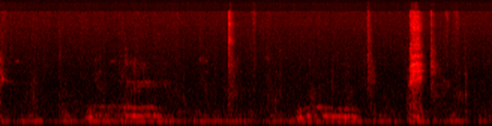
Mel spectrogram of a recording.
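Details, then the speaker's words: Two soft, droning snores about three seconds apart from a sleeping cat, over a low room hum with a few clicks: cat snoring. "you hear the cat snoring"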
